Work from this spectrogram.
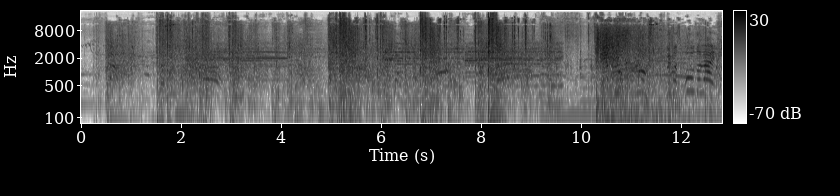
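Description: Gunfire and crashing impacts in the Western video game Red Dead Redemption, loud bursts of shots and heavy thuds repeating across the scene under a dense mix of music and voices.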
